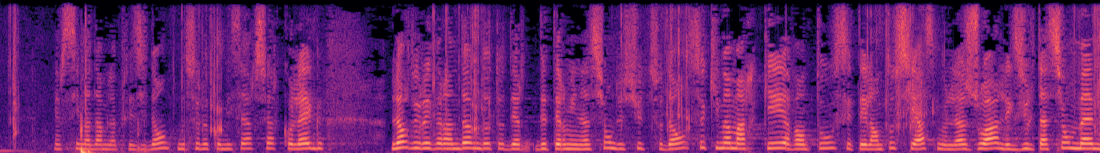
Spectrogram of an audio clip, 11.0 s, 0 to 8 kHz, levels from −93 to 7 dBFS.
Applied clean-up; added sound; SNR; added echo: none; Chewing, mastication; 20 dB; none.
